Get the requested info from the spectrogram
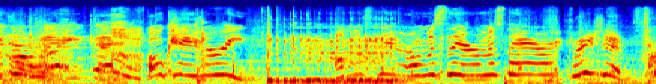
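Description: Children talking over background music.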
